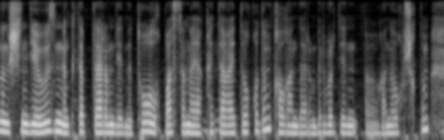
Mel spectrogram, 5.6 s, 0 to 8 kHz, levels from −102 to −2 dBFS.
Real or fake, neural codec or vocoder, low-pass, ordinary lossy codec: real; none; none; none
